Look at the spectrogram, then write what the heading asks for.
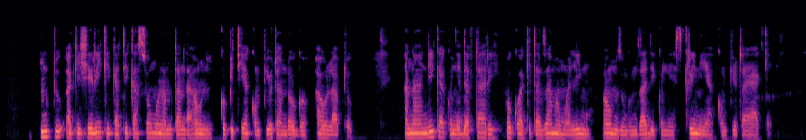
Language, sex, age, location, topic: Swahili, male, 18-24, Nairobi, education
